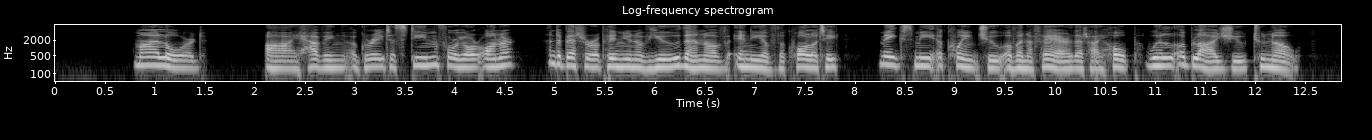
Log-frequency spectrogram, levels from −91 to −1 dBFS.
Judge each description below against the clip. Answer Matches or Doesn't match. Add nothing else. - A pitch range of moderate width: Matches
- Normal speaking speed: Matches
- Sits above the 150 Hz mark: Matches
